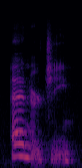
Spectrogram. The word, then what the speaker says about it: energy: l'heure le petit 3 donc là on sait que c'est energy energy ce sera sur la première syllabe on peut aussi écouter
